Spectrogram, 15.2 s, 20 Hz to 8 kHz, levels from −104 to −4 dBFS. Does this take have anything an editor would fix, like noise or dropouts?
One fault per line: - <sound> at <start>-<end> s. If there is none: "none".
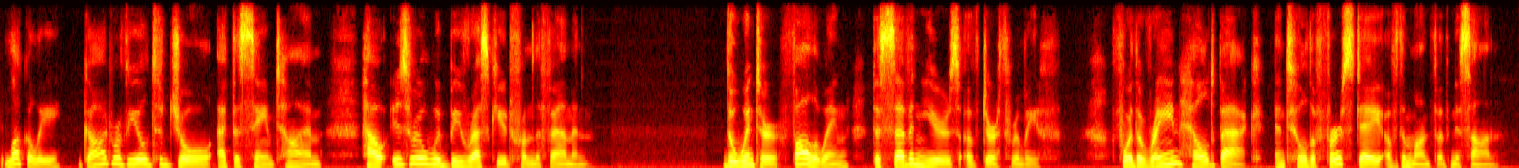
none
